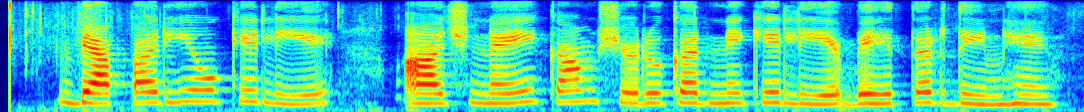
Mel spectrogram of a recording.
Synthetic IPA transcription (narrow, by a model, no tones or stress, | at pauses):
ʋjaːpaːɾijõkelieaːd͡ʒnɐikaːmʃʊɾukɐɾnekeliebeɦt̪əɾd̪ɪnɦɛ̃ː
